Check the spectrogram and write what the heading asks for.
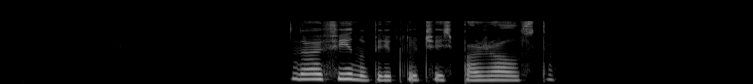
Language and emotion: Russian, sad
